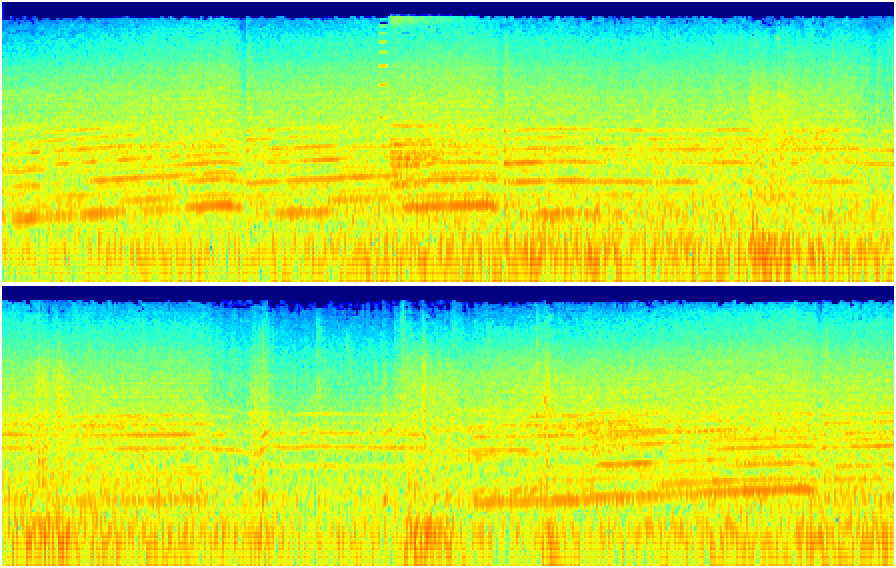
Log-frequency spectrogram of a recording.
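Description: A racing car engine roars and revs up through the gears.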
